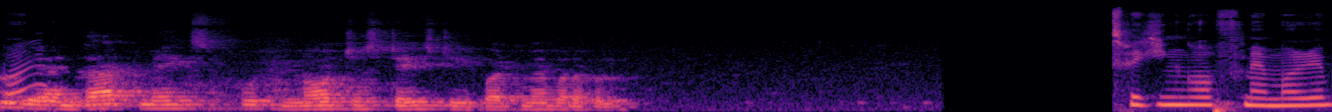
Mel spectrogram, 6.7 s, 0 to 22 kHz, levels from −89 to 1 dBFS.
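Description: In the first 0.16 s the speech dips briefly, by roughly 5 dB at its deepest, and only for around 50 ms in total. This is likely speech suppressed in double talk: the echo canceller, hearing the far side at the same moment, could not tell this talker from loudspeaker echo and pulled the level down. Unlike a gate closing in silence, the dip falls on active speech while the other side is talking.

At 5.49 s, after a 0.85 s pause, speech resumes with a clipped start after a pause. The output device had gone idle in the silence and took time to wake, so about 75 ms of the onset is missing, until 5.57 s. The word begins abruptly, without its first sounds.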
